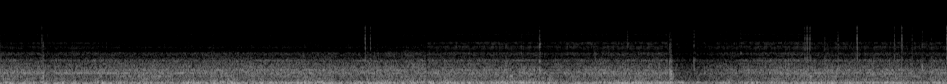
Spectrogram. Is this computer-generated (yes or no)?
no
